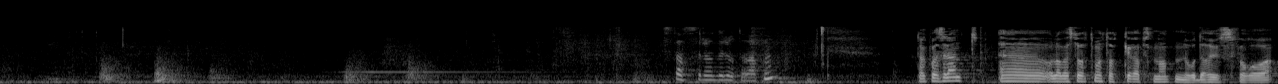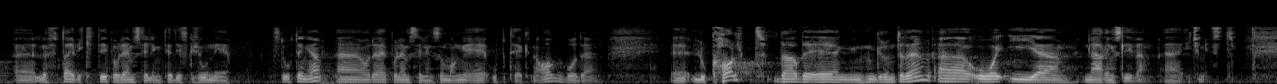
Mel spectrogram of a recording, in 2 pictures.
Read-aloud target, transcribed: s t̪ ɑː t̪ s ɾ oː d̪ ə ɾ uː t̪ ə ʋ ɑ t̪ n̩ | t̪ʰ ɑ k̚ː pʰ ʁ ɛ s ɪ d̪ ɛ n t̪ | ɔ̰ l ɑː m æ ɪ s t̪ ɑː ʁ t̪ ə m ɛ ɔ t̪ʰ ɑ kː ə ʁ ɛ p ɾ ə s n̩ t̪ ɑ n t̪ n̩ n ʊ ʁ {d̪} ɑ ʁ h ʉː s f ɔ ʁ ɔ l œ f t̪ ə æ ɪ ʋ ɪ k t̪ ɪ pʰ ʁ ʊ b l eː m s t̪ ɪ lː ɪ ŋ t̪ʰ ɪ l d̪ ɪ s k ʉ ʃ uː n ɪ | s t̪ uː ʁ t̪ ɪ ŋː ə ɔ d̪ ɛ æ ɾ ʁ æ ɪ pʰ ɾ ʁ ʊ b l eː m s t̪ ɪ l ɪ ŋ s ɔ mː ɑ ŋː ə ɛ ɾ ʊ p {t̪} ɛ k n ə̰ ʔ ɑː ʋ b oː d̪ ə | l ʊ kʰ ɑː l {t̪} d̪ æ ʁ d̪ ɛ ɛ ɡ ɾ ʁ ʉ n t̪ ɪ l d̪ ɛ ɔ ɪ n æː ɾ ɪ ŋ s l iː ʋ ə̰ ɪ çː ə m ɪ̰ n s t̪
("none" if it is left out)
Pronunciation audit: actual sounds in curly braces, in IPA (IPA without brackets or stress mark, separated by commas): d̪, t̪ʰ, t̪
